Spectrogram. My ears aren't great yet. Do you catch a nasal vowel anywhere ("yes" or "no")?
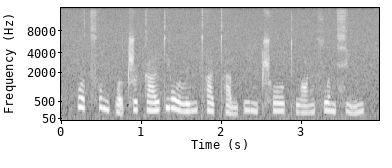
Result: no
